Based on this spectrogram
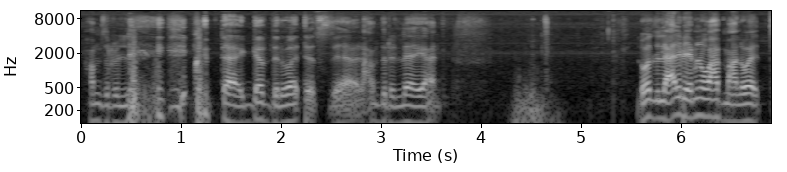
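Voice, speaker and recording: A man with an Egyptian Arabic accent giving casual, excitable commentary over his own gameplay, joking and exclaiming as he plays. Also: mid-range voice, rapid-fire, creaky, noisy background. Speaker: gaming channel host.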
